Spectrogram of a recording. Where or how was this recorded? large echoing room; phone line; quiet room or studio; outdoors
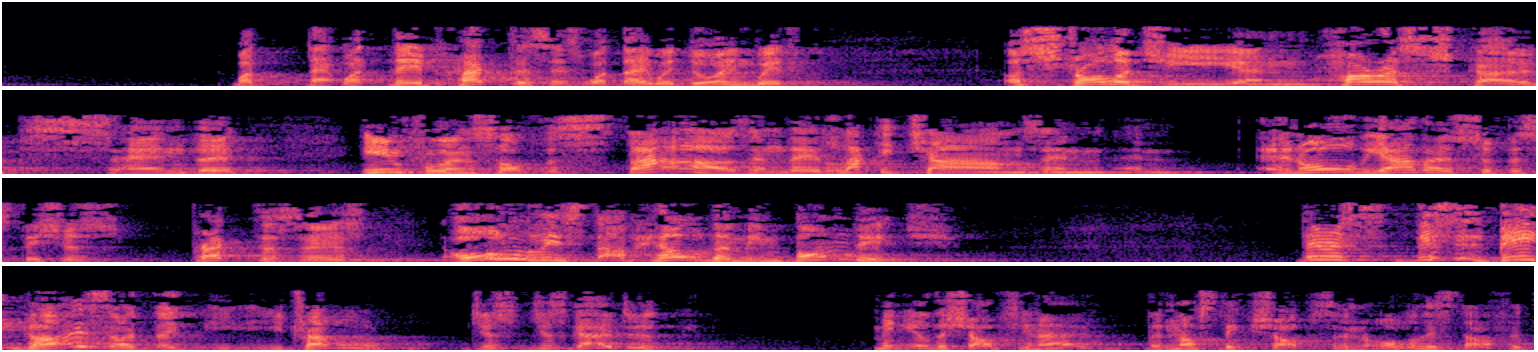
large echoing room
